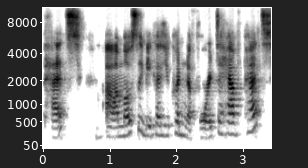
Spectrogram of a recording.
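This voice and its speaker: Lively intonation runs through a woman's fairly high voice, which has a bright, sharp tone. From Romania, Bucharest. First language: Romanian. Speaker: guest speaker. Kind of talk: personal talk. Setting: church chapel with audience. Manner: halting, many fillers.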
